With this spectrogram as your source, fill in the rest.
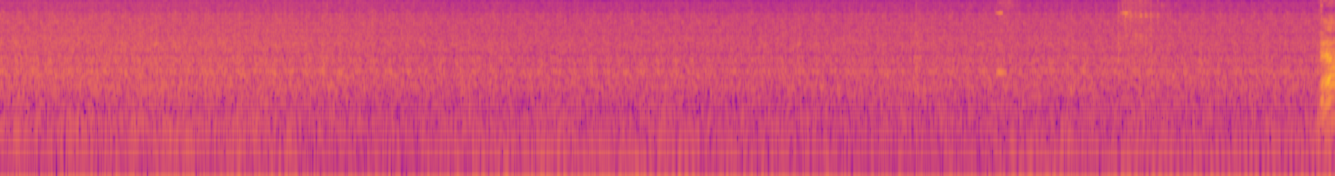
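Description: A large tractor engine in a farming video game runs at a steady idle, a continuous low rumble held evenly throughout with no talk over it.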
